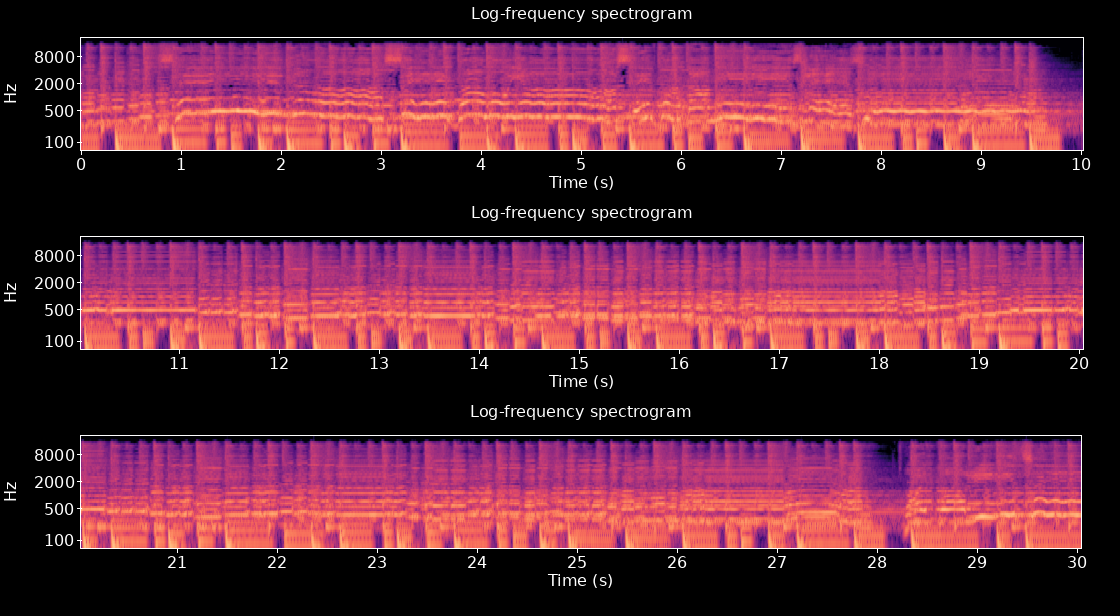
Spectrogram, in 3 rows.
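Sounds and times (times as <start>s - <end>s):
accordion melody: 0.0s - 30.0s
steady beat with bass: 2.6s - 30.0s.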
